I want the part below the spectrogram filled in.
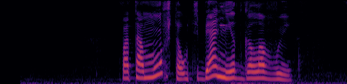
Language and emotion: Russian, angry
